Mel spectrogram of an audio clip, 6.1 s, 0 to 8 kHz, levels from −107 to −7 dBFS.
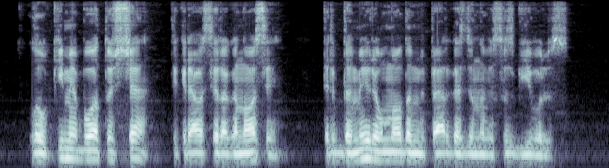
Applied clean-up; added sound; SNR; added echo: none; none; none; none.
